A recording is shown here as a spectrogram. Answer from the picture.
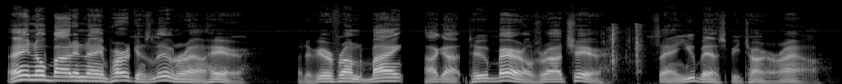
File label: Southern Farmer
